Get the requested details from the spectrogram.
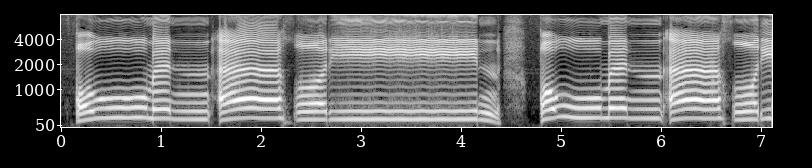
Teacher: Kalau bertemu dengan huruf 6 huruf ini tanpa ditahan, jelas tanpa ditahan, tanpa disertai dengung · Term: izhar halqi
